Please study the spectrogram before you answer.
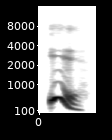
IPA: ɪ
